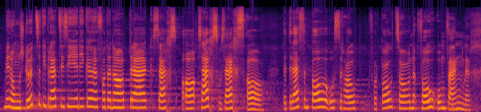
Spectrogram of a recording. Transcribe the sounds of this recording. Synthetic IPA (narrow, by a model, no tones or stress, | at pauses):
mɪːɾʊnəʃtʏt͡sədipɾɛt͡sisiəɾiɡəfɔdɛnɑːt̪ɾæːɡ | sæχsusæχsɑː | b̥ɛt̪ɾɛfənt̚b̥ɔwəʔʊsəɾhɑlp | fɔɾb̥ɔʊt͡soːnəfɔlʔʊmfæŋlɪχ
